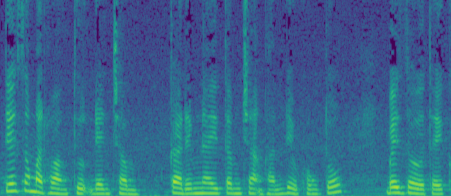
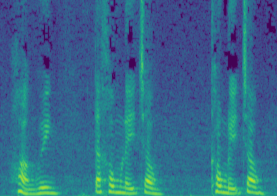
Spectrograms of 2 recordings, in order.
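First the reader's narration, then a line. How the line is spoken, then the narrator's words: Shrill scream. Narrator (Vietnamese): Công chúa Tĩnh An thét chói tai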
